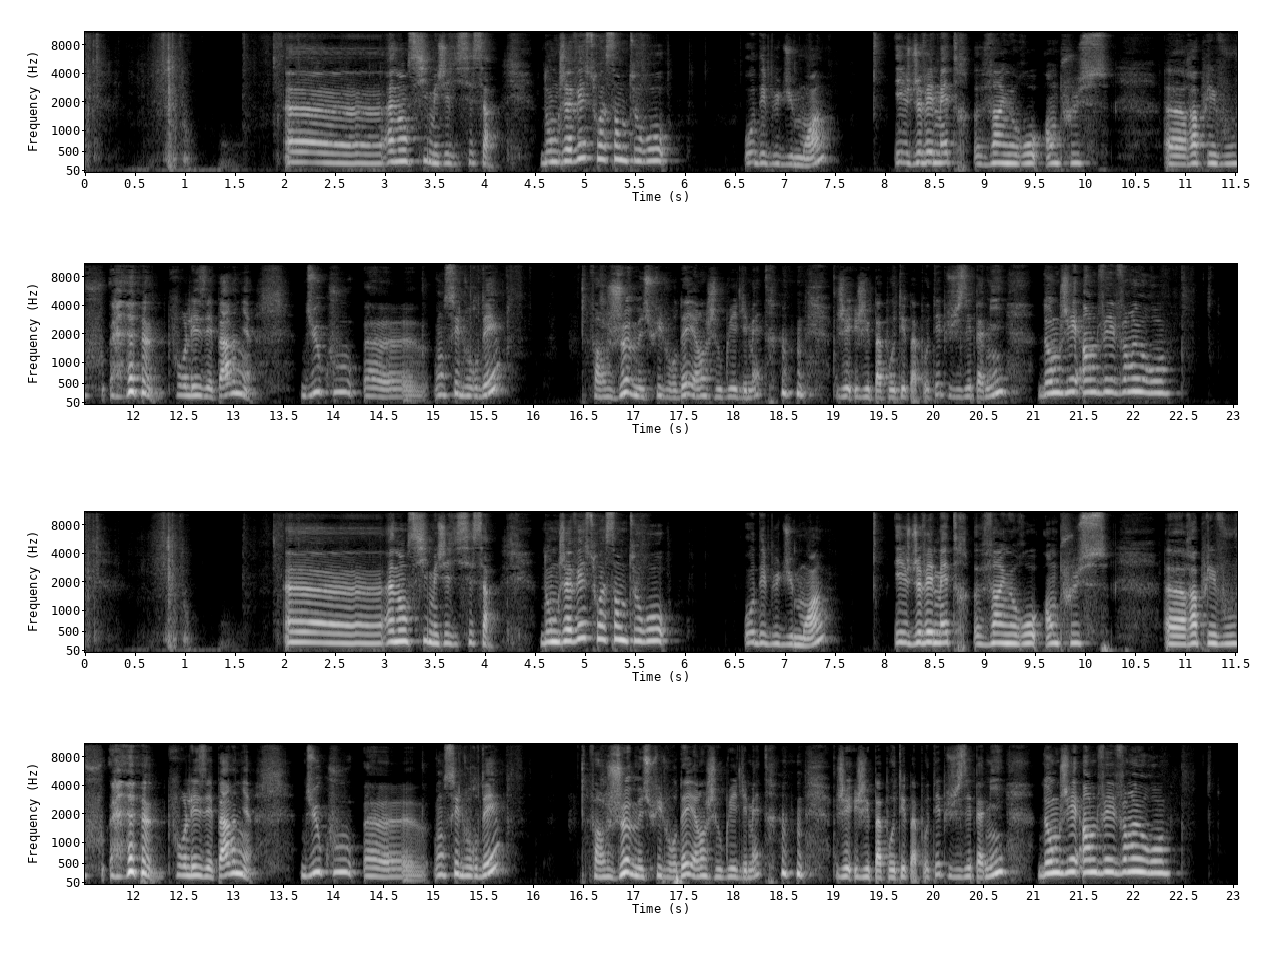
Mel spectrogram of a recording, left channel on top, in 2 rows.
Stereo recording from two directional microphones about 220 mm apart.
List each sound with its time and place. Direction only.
2.0 s speech: 50° right (ahead or behind)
